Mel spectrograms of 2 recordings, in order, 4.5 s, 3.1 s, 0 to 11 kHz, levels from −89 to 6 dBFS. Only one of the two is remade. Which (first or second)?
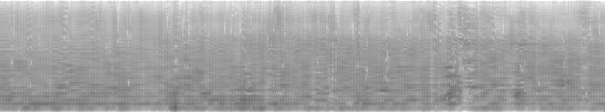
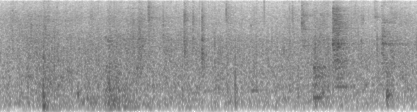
first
